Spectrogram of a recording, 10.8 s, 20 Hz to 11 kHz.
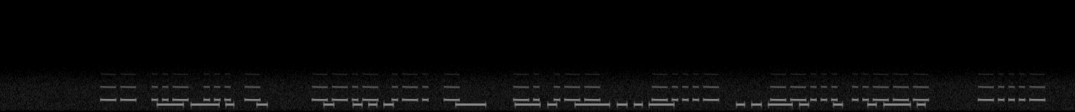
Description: Morse code, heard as two keyed tones. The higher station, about 23 wpm, 1240 Hz: MUST QRT NW <BT> 72 <BT>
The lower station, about 15 wpm, 790 Hz: GE ES TNX FER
